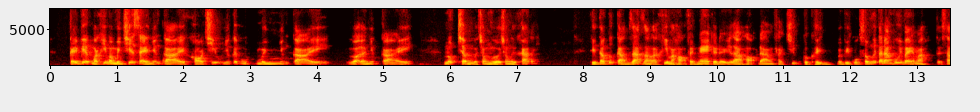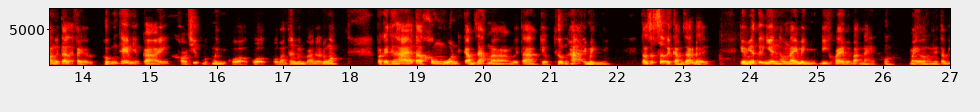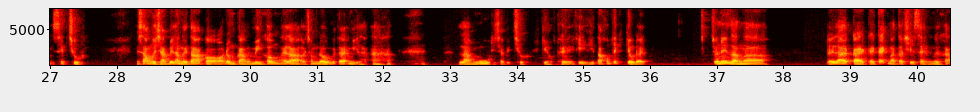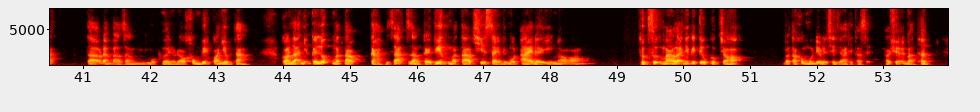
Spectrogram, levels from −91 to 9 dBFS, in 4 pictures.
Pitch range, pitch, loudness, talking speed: 115-155 Hz, 130 Hz, -21 LUFS, 280 wpm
